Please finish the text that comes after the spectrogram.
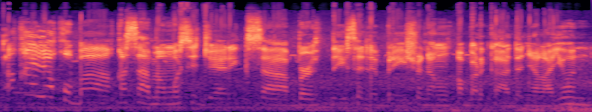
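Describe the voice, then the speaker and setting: An actress playing a nosy, teasing close friend with a Filipino accent in a radio drama. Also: female voice, mid-range voice, animated, a little fast, background noise, natural voice. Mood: curious, teasing. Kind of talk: Tagalog radio drama acting.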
